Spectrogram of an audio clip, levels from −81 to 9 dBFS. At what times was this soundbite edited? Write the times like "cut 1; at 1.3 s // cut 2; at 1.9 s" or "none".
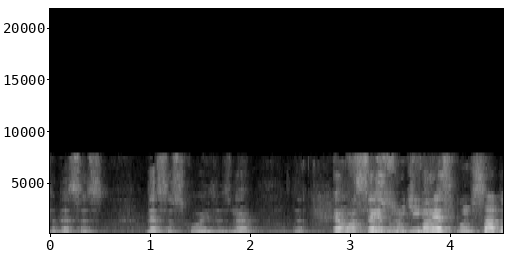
cut 1; at 2.4 s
